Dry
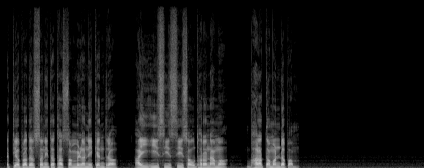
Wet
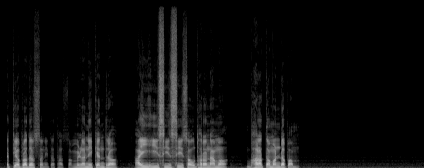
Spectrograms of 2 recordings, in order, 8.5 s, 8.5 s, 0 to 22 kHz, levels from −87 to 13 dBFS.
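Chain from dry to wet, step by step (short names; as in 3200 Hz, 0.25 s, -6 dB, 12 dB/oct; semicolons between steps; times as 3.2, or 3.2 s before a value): high shelf 5300 Hz -10 dB; 0.6–1.73 dip -21.5 dB, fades 0.28 s; 2.77–3.53 sustainer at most 41 dB/s; gain -2 dB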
